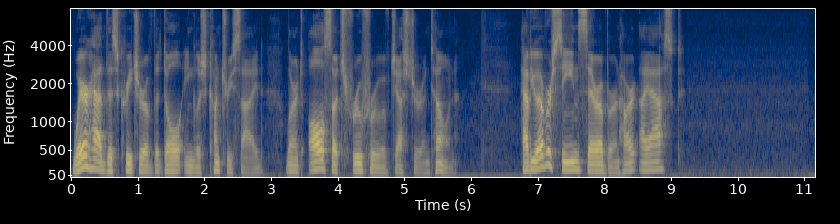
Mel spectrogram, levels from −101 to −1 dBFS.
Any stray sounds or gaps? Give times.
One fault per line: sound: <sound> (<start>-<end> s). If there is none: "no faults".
no faults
